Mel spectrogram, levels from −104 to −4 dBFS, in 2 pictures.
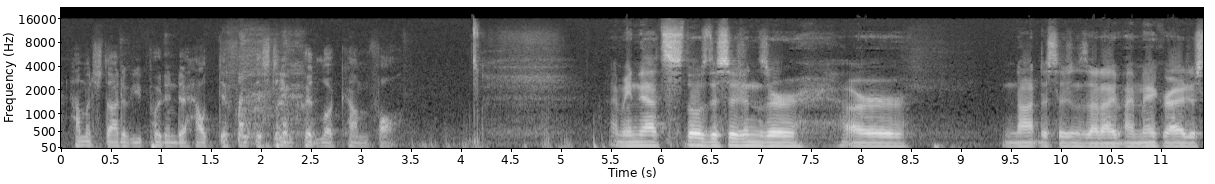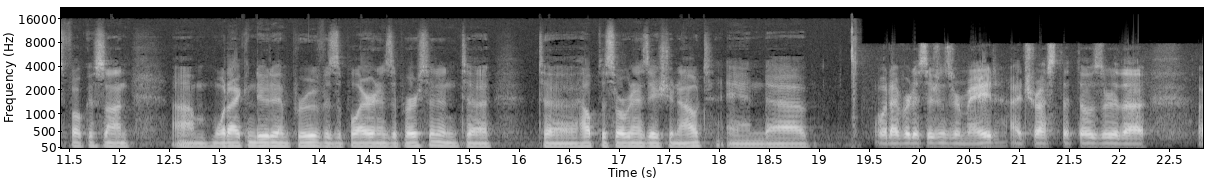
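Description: From 19.42 s to the end, the sound narrows with nothing above 7.6 kHz and a new noise floor appears, likely an input switched to a poorer device.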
